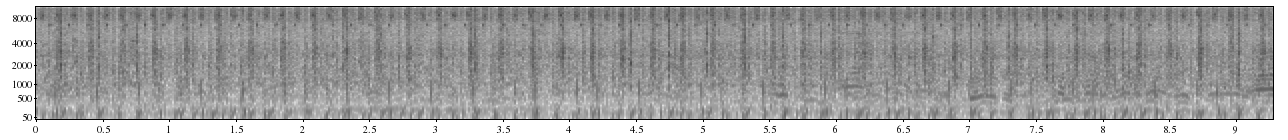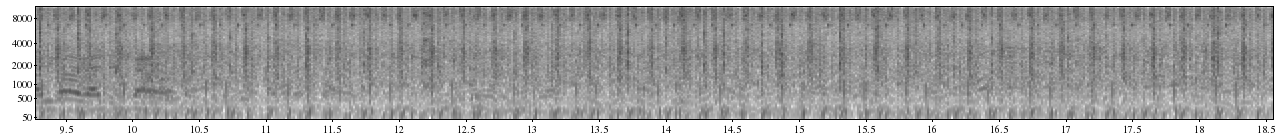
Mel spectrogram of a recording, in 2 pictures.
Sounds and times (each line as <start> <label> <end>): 0.0 Vintage portable steam and petrol engines 18.5
0.0 chatter of crowd 18.5
0.0 flywheels spin 18.5
0.0 phasing sounds from buskers in distance 18.5
0.2 belts slap and flail 18.5
9.7 pumps shift water around tanks 18.5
